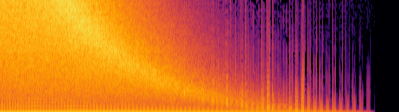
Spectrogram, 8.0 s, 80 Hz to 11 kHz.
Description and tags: Bassic Noise Sweep 2
sound-effect, fx, rising, sweeper, riser, sweeping, sweep, effect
